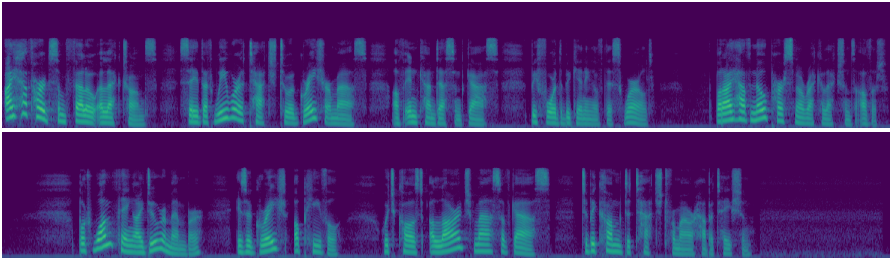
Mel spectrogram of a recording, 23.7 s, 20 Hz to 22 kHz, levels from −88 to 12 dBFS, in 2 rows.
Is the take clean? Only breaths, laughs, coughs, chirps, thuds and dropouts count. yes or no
yes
